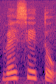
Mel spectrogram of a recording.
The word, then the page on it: vaise to: Hindi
